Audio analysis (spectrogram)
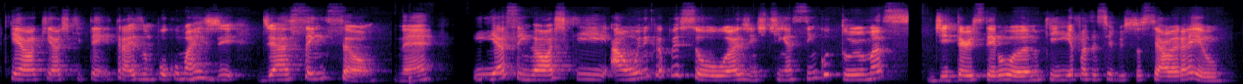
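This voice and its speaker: A woman speaks in a normal speaking voice at a fairly high pitch, with ordinary pitch variation and a fairly slow pace. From Brazil, São Paulo state (Bauru). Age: 20s. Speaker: social worker. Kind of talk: interview conversation.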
